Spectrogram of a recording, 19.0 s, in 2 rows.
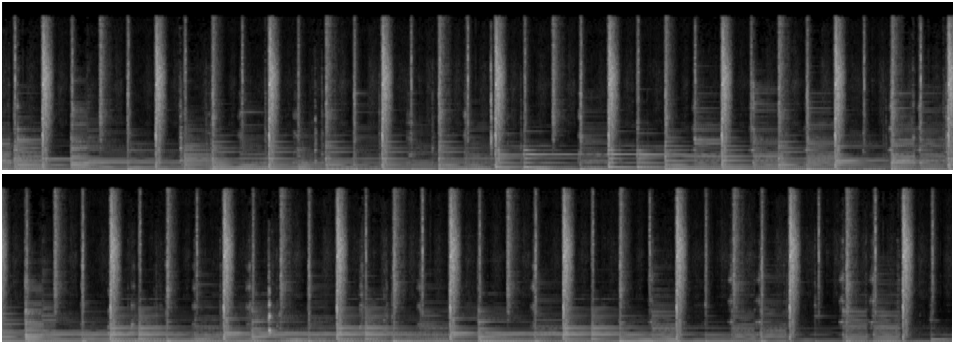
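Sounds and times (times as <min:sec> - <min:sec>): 
piano piece: 0:00.0 - 0:19.0.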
